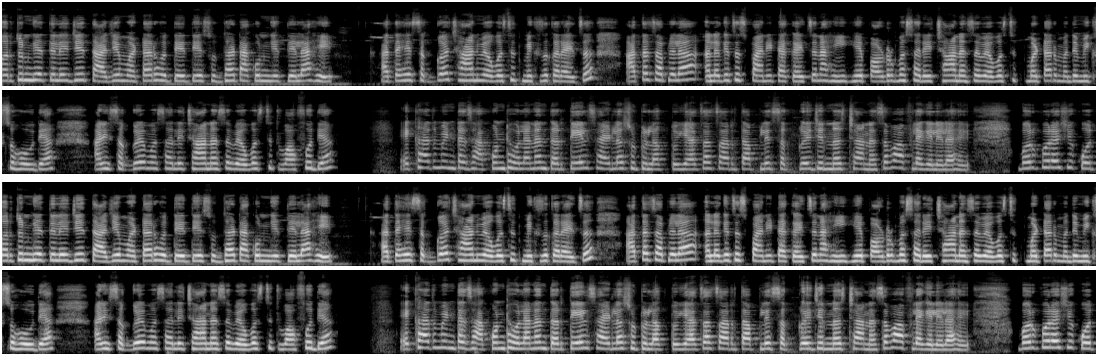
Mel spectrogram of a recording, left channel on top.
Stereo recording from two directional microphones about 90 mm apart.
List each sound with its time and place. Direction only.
0.0 s speech: 40° right (ahead or behind)
14.9 s a woman's voice: 60° right (ahead or behind); by 21.8 s 45° right (ahead or behind)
